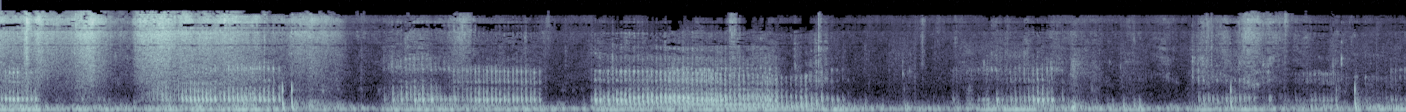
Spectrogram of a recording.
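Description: A big cat roars loudly, a series of deep, rumbling growls and roars repeating over several seconds with brief pauses between them, no voices present.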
